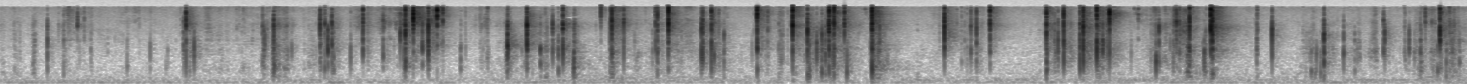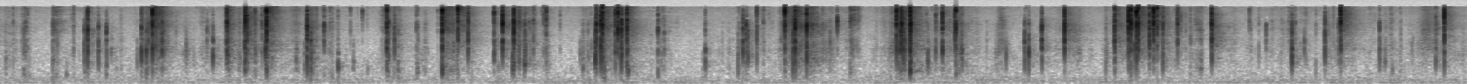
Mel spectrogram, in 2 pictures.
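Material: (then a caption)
Plastic. A small, full, sealed plastic snack pack of candy corn is held close and squeezed and rubbed between fingers and thumb. It gives a steady run of bright, sharp crinkles and crunches that tick rapidly on and off with short quiet gaps.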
